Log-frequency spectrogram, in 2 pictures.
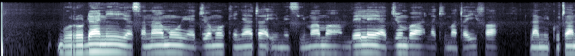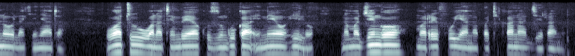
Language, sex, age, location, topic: Swahili, female, 18-24, Nairobi, government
